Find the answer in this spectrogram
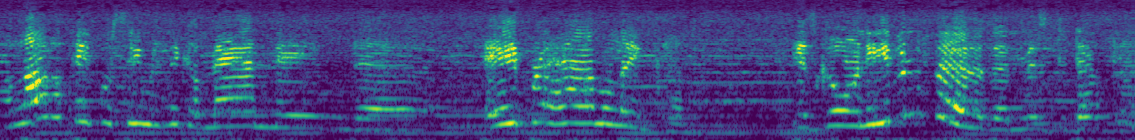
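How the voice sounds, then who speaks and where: An actress in an early talkie film playing a self-assured, coquettish young society belle with a poised, tart delivery. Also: female voice, very high-pitched, lively intonation, fairly quick, distant mic, low-quality recording. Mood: self-assured, coy. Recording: 1930 film soundtrack with music behind.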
